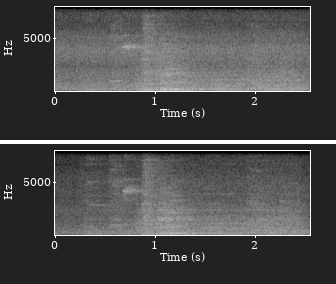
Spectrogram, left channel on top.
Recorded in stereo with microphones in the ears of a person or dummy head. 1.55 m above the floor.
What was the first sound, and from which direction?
A sliding door, 10° left (ahead or behind).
